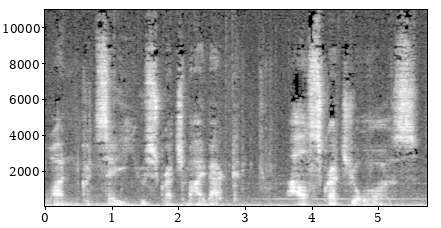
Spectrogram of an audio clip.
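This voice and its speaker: A man's put-on character voice, whispering at a very slow pace over loud background noise. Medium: actual play. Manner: imperious, curt, menacing.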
